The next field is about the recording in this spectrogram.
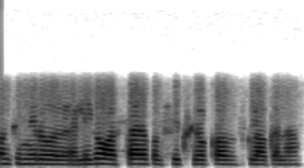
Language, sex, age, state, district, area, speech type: Telugu, female, 18-30, Andhra Pradesh, Vizianagaram, rural, conversation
